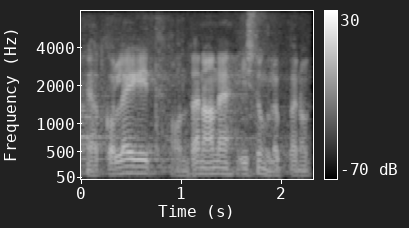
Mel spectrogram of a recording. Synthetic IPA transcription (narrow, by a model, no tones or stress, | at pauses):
heɑd̪̥̚ko̞lːe̞ːɡ̥id̪̥o̞̰nt̪ænɑneist̪uŋɡ̥lɤpːe̞nud̥̪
